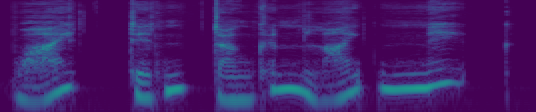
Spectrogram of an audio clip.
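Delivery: slow, breathy whisper to herself; whispered thought. A narrator's reading. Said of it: "I thought".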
